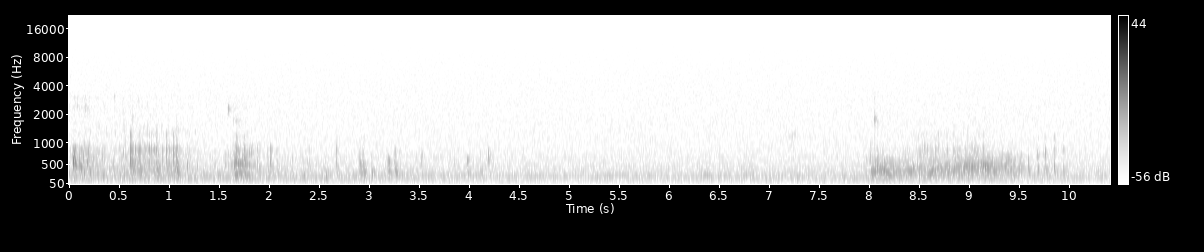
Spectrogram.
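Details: Stomach growling (borborygmi): low rumbling and gurgling bursts at the start and near the end, with quieter stretches between.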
